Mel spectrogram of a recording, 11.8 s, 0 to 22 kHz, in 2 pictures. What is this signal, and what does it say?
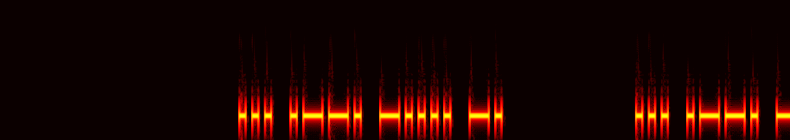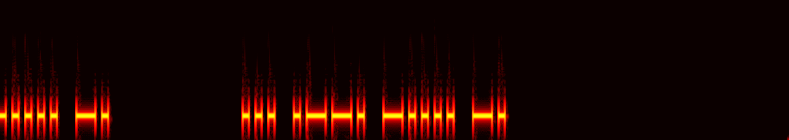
Morse code, heard as a keyed tone, about 25 wpm, 700 Hz. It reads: SP6N SP6N SP6N
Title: DXCC-100 Call Signs - 4 Characters - Repeated 3x - 25wpm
